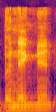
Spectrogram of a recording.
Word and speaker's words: benignant: I couldn't pronounce benignant, but benignant. I think it's pronounced like it's the opposite of malignant, benignant, I think.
